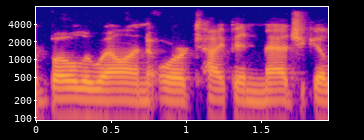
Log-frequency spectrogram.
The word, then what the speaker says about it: Magicae: It's Magica is spelled Magicae. It's the Latin version, so it sounds cool, but marketing wise, people are like, "What do I type in?"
